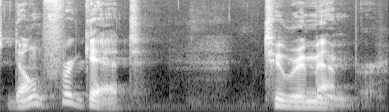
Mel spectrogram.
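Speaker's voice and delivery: slow, with a pause between the halves. Shown as a demonstration. Pastor slowly breaks the sermon title apart. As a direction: say it slowly, one part at a time. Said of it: "break it down a little slower".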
